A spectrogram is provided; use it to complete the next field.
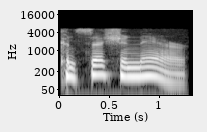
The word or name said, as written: concessionaire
